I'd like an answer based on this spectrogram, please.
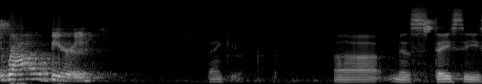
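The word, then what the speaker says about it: Rauh-Bieri: how do you say your name ma'am it's Ral beer thank you uh Miss Stacy Stags leral lobbyist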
